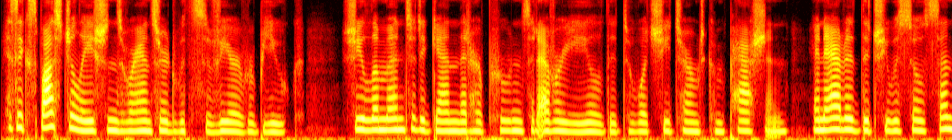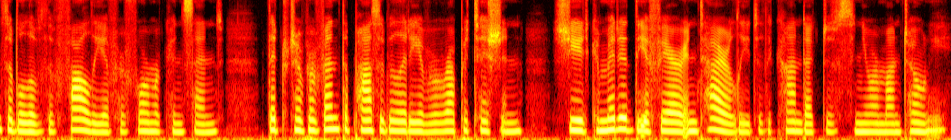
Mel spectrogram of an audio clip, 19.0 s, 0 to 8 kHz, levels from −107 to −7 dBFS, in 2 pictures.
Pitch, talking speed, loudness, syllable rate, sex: 205 Hz, 175 wpm, -23 LUFS, 5.7 syllables/s, female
